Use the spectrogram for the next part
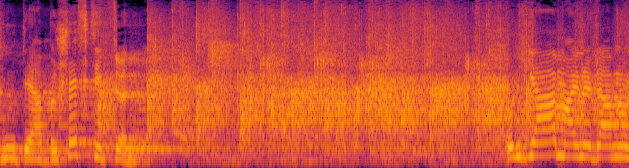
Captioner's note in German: Beifall DIE LINKE, SPD und Freie Demokraten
